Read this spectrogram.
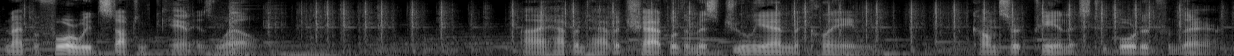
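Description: A low voice of a formal, downbeat 1950s newspaperman, acted by a man in a period radio drama. Music plays clearly behind him. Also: unhurried, long pauses. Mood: reflective. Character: glum, polite 1950s American journalist turned novelist.

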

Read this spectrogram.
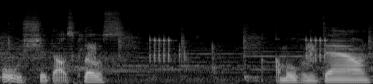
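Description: A man's voice: on the low side, steady tone, slow, creaky, over music. A man hosting a gaming video, giving casual commentary as he plays. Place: indoor room, filming a handheld phone.

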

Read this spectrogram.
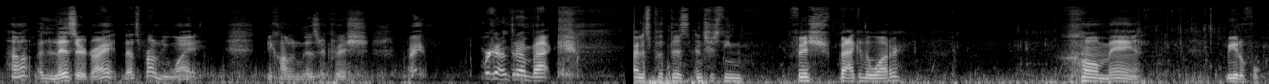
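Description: A young man from Texas, with a slightly high voice, chatting upbeat commentary to his viewers while fishing from a rocky jetty. He exclaims over each catch as it comes in. The sound comes from a body-worn action camera, with loud wind blowing across the mic. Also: expressive, normal speed, pauses often. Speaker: fishing vlogger. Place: outdoors on a rocky jetty by open water. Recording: wind noise outdoors. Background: wind and water.

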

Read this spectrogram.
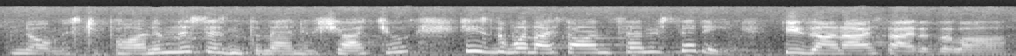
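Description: A woman's voice: on the high side, expressive, fast talker, lightly acted. A woman playing an eager, kind young newspaper reporter in a 1950s radio western, earnest and gushing. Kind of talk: 1950s radio drama acting. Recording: noisy 1950s radio recording.

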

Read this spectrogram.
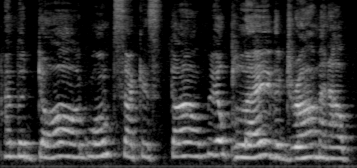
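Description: A woman voicing friendly animal musicians, a dog and a donkey, in earnest, measured rhyme. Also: a little high, steady tone, a bit bright, voice pushed down. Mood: friendly, encouraging. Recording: roomy echo, distant microphone.

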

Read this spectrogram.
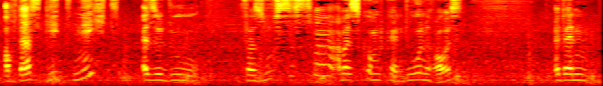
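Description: A middle-aged woman chatting casually in a vlog while driving, explaining things directly to the viewer. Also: mid-range voice. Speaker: vlogger. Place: inside a small car, driving. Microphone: dashboard-mounted camera. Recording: distant mic, loud car noise. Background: car and road noise.

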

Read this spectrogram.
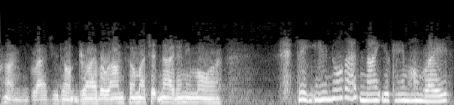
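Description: Husky American housewife. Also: female voice, deep voice, animated, normal speed. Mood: concerned. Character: chatty, practical, self-interested suburban housewife. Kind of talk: 1970s radio drama acting. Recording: muffled old radio broadcast.

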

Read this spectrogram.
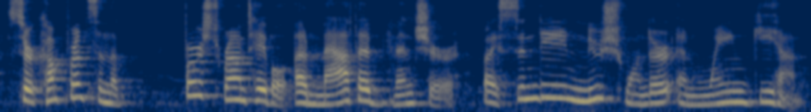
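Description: High-voiced woman reading a children's story. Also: lively intonation, slow pace. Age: middle-aged. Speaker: storybook reader. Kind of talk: children's read-aloud narration. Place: living room at home, indoors.

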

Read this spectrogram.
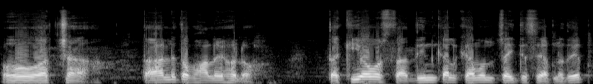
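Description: Man voicing a low-pitched, folksy cartoon fox. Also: fairly even intonation, moderate pace, darkish tone, lightly acted. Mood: welcoming. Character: sly, well-fed male fox, curious and chummy. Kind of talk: cartoon moral-story dialogue.

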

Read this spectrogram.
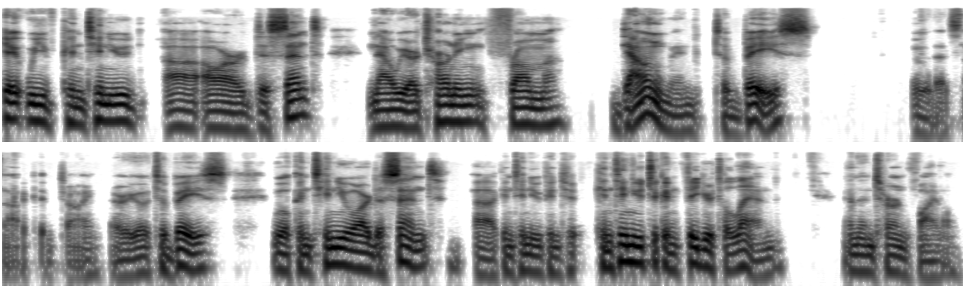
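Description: A man's voice: low-pitched, animated, moderate pace, mellow, dry recording, studio quality. A man who is a flight instructor, giving a plainspoken slide lecture on flying with frequent filler uhs.

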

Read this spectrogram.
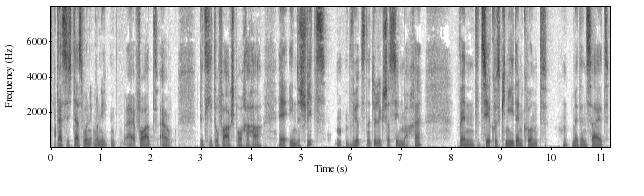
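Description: A young man with a Basel Swiss German accent hosts his own solo podcast, his voice sitting deep and low. He wanders through his thoughts with plenty of fillers, false starts and repeated words. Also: normal speed, dark tone. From Switzerland. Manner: rambling, many fillers and restarts. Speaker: podcast host. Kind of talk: solo podcast, reading listener mail.

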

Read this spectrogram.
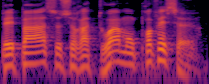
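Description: A man playing a bumbling, good-natured and lazy daddy pig in an animated children's cartoon, with exaggerated, expressive delivery. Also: mid-range voice, normal speed, natural voice. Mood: good-natured, sheepish.

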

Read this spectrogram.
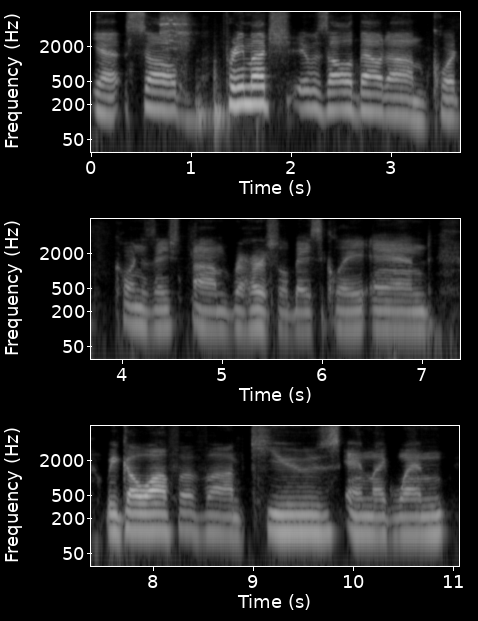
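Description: A man's voice: mid-range voice, steady tone, smooth, no echo. A man giving a hesitant, casual answer on a video call as a sound team member. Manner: hesitant, halting.

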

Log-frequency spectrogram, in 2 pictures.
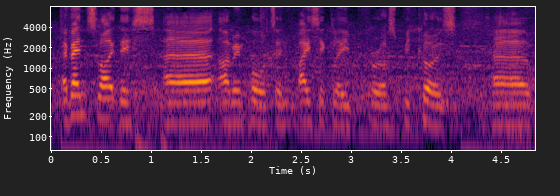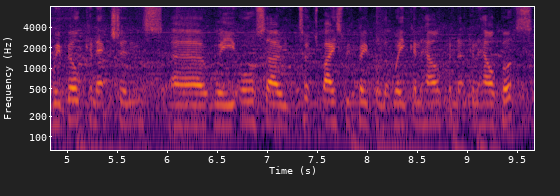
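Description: A man's voice: a little high, heavy background noise. A man in his thirties being interviewed as a business attendee at an exhibition. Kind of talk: on-camera interview. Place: large indoor exhibition hall.

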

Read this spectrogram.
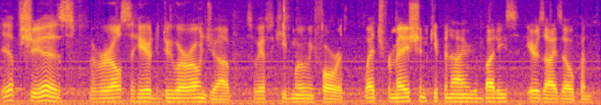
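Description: Commanding man with a deep voice. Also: fairly even intonation, moderate pace, hardly any pauses. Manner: commanding, clipped orders. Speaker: player acting as squad lieutenant. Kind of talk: in-character tabletop roleplay. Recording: noisy online voice chat recording.

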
